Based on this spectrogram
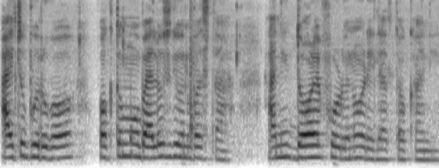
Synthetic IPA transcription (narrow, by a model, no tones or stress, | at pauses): a̰jt͡sɔbʱuɾɡɔfəkt̪əmobajluːt͡sɡʱeunbəst̪aː | nid̪ɔɭɛfoɽuːnoɽiljat̪lɔkani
